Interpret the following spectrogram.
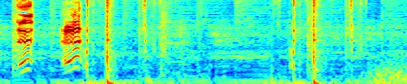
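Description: A stapler clacking twice, about a second in and again near three seconds, as it fastens the panels together, over background music.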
